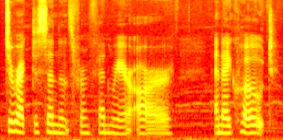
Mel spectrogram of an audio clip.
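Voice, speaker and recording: A woman acting a caring, teasing, curious young girlfriend in an intimate roleplay audio drama, talking softly and conversationally to the listener. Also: on the low side, level tone, measured pace, vocal fry, soft background music. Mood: curious, focused. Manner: soft, intimate, conversational, playful.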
